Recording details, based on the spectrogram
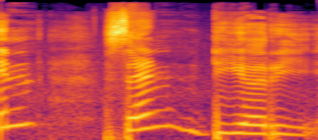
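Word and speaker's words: incendiary: ठीक है, इंसेंडियरी इसका मतलब होता है, देखिए इसको पढ़ तो लेंगे ना आप, इन फिर आपको बोलना है सेन, फिर डैश करके डियरी, इंसेंडियरी। अब इसको एक साथ पढ़ेंगे, इंसेंडियरी।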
